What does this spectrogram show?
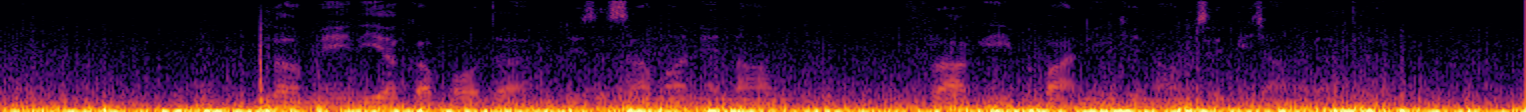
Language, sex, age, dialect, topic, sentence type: Hindi, male, 31-35, Hindustani Malvi Khadi Boli, agriculture, statement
